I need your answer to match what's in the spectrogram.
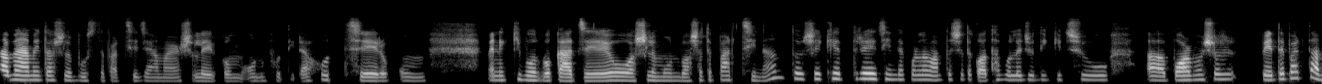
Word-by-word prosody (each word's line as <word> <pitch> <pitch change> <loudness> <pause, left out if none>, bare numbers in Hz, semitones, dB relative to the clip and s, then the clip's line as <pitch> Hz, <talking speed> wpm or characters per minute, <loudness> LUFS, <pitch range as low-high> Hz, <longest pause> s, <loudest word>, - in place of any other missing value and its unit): তবে 220 0 +7
আমি 205 0 -3
তো - - -6
আসলে 195 -2 -2
বুঝতে 175 - -13
পারছি - - -11
যে - - -13
আমার 160 0 -11
আসলে 165 - -2
এরকম 155 +1 -13 0.2
অনুভূতিটা 165 -2 -15 0.2
হচ্ছে, 210 -3 -6
এরকম 170 +1 -8 0.8
মানে 200 - +1
কি 240 - -5
বলবো 190 -2 0
কাজেও 165 +1 +4 0.2
আসলে 190 +2 +6
মন 180 0 -10
বসাতে 195 +4 +1
পারছি 205 -1 -3
না। - - -11 0.2
তো - - -11 0.2
সেক্ষেত্রে 260 +1 -3 0.2
চিন্তা 230 -1 -7
করলাম 220 -1 -4
আপনার 230 +3 -5
সাথে 225 -1 -12
কথা 170 - -3
বলে 205 0 -4
যদি 210 0 -12
কিছু 220 +1 -1 0.7
আ - - +5 0.2
পরামর্শ 205 +3 +7 0.5
পেতে 210 +4 +3
পারতাম, 290 -3 +2
205 Hz, 165 wpm, -22 LUFS, 170-220 Hz, 0.8 s, তবে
